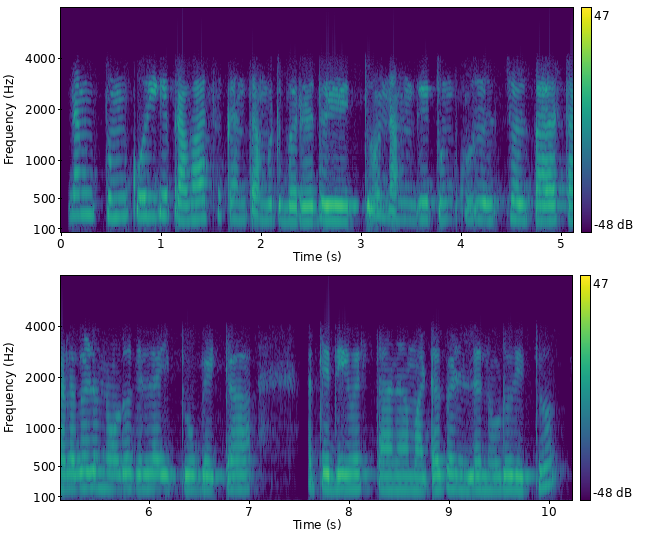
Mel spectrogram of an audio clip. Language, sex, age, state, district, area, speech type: Kannada, female, 18-30, Karnataka, Tumkur, rural, conversation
